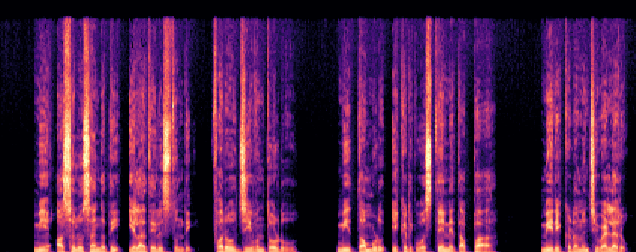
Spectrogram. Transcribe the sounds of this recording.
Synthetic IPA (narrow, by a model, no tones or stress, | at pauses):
miːʔɐsɐlusɐŋɡɐt̪iilaːt̪elust̪und̪ḭ | pʰɐɾo̞ːd͡ʒiːʋɐnt̪o̞ːɽṵ | miːt̪ɐmːuɽuikːɐɽikiʋɐst̪e̞ːneːt̪ɐpːɐ̰ | miːɾikːɐɽɐnuɲt͡ʃiʋɛɭːɐɾṵ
